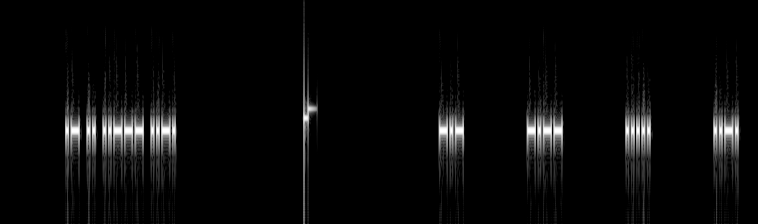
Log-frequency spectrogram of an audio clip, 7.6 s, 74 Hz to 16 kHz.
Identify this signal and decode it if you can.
Morse code, heard as a keyed tone, about 44 wpm, spaced as for 19 wpm, 700 Hz. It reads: AI2F KY5F
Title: USA Call Signs - 4 Characters - 8x Character Spacing - 45wpm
